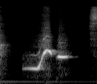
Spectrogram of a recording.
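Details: Adult woman with Tourette syndrome, whistling among her vocal tics, worse today from heavy caffeine and tiredness; whistling vocal tic.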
